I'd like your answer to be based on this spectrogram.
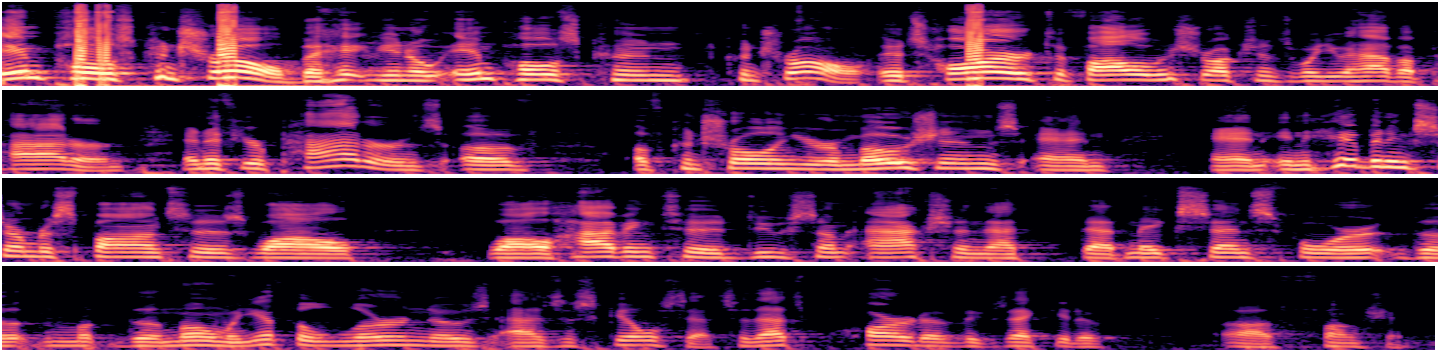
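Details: Adult man with a severe stutter since childhood, also present in his father and brother, who saw a speech pathologist from age nine; now mild, with audible repetitions of words and phrases; stuttering.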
